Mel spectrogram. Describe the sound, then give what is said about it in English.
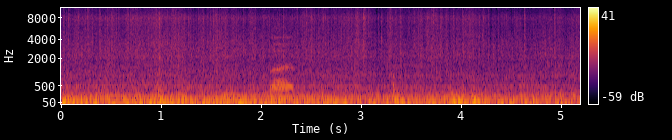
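Car tires hiss and splash steadily through rainwater collected at the side of a wet road while it rains, a continuous loud wash of spray from inside the moving car, with a brief spoken word over it. “Sorry, it's raining, so that's, like, a bunch of water on the side of the road that, like, my tires are going through.”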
